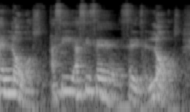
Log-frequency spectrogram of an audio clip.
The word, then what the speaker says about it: logos: en el griego, porque en el Nuevo Testamento se escribe en griego, significa, bueno, la traducción literal es logos, así se dice, logos.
